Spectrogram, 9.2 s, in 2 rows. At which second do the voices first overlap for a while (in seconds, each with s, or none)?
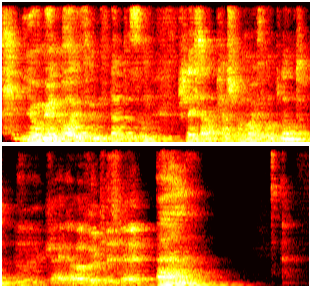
none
